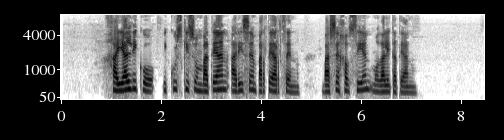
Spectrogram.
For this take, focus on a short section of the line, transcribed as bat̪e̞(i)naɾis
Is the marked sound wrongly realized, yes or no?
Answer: yes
